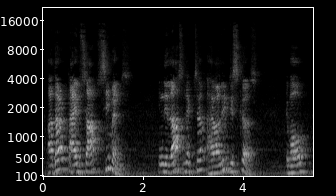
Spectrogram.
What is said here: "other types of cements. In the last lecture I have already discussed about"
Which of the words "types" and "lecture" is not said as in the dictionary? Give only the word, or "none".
none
